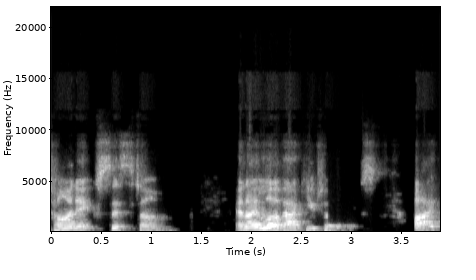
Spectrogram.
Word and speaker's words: acutonics: Auto it well there's it's acutonics ACU for acupuncture tonics for the tones and I'm um I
